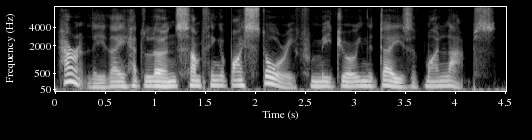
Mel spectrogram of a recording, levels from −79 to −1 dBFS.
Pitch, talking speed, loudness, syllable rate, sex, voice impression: 125 Hz, 215 wpm, -18 LUFS, 5.7 syllables/s, male, masculine, middle-aged, slightly thick, tensed, slightly powerful, slightly dark, hard, clear, fluent, cool, very intellectual, refreshing, sincere, calm, friendly, reassuring, unique, elegant, slightly wild, slightly sweet, slightly lively, strict, slightly intense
